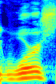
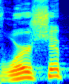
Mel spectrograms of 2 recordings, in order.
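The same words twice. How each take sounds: First: Worsh clipped short, wər-sh; worsh, the ship dropped. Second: Said in the usual way. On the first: Shown as a demonstration. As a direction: cut worsh off the front of worship. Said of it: "this was gonna start with". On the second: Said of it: "instead of".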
